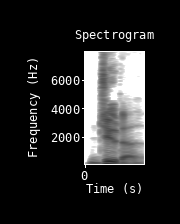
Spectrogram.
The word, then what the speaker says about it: Judah: Jude or more accurately Judah according to the pronunciation of his name both in Greek and in Hebrew Judah was one of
